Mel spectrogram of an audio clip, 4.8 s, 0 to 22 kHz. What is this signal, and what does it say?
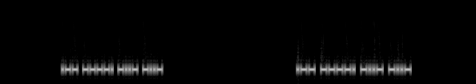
Morse code, heard as a keyed tone, about 57 wpm, 700 Hz. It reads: W9XX W9XX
